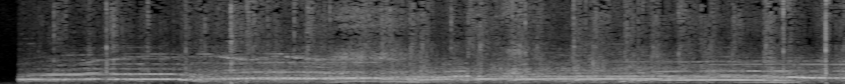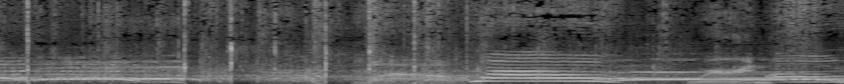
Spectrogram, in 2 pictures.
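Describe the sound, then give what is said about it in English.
A crowd in New Mexico cheers loudly and without a break while watching an annular solar eclipse, with many overlapping voices rising in excited whoops and high-pitched cries of delight, swelling and dipping briefly before erupting again. “Everyone is cheering.”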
